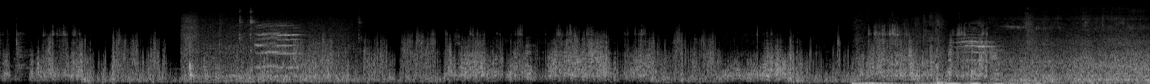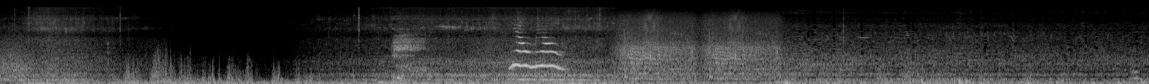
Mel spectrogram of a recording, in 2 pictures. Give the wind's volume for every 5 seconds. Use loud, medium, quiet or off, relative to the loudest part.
loud, loud, loud, medium, medium.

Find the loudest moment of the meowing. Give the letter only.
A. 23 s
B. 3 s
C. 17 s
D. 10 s
C.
